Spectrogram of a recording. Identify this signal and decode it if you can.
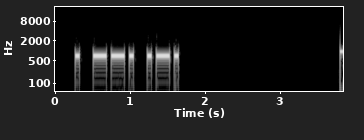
Morse code, heard as a keyed tone, about 20 wpm, 700 Hz. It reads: EGR
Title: USA Call Sign Postfixes - 3 Letters 20wpm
